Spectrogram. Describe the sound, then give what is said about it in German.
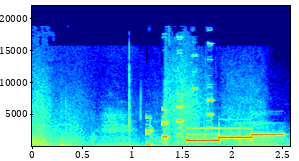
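A few quick keypad-like beeps, then three loud, steady electronic tones stepping upward in pitch, like a phone line signal with no one talking, as a woman phones her provider. “Sie ruft an”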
